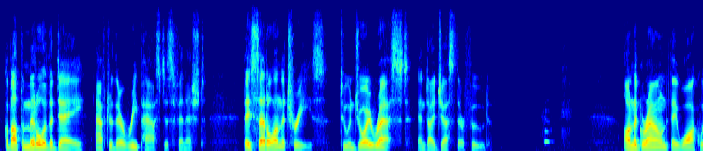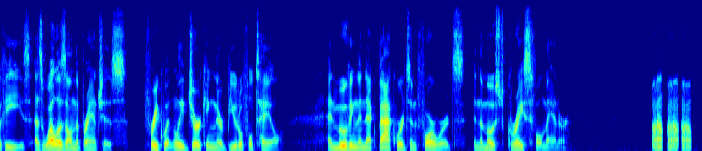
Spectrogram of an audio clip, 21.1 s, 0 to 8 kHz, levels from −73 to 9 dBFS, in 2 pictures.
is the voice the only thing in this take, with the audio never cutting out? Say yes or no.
no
